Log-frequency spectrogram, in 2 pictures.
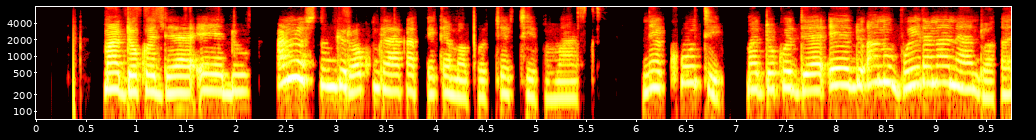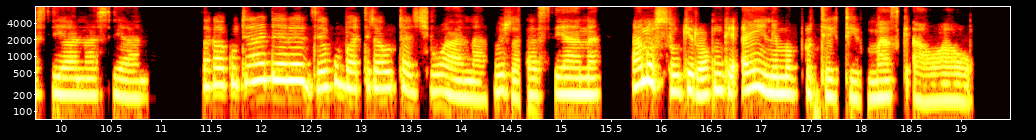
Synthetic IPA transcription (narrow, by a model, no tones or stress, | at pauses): madʱo̞ko̞dʱe̞raʔe̞ɗu | ano̞suŋɡirwakuŋɡe̞akap͡fe̞kamapro̞tʰek̚tʰivmask | ne̞kʰuti | madʱo̞kodʱejaʔe̞ɗuano̞bʱuiɾanane̞ɦantʰuakasijanasijaːna | sakakutiaɗe̞ɾe̞d͡ze̞kuɓatirautat͡ʃiwanawe̞ʐakasijanaː | no̞suŋɡirwakuŋɡe̞ʔaine̞mapro̞tʰektivmaskawaːwo̞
